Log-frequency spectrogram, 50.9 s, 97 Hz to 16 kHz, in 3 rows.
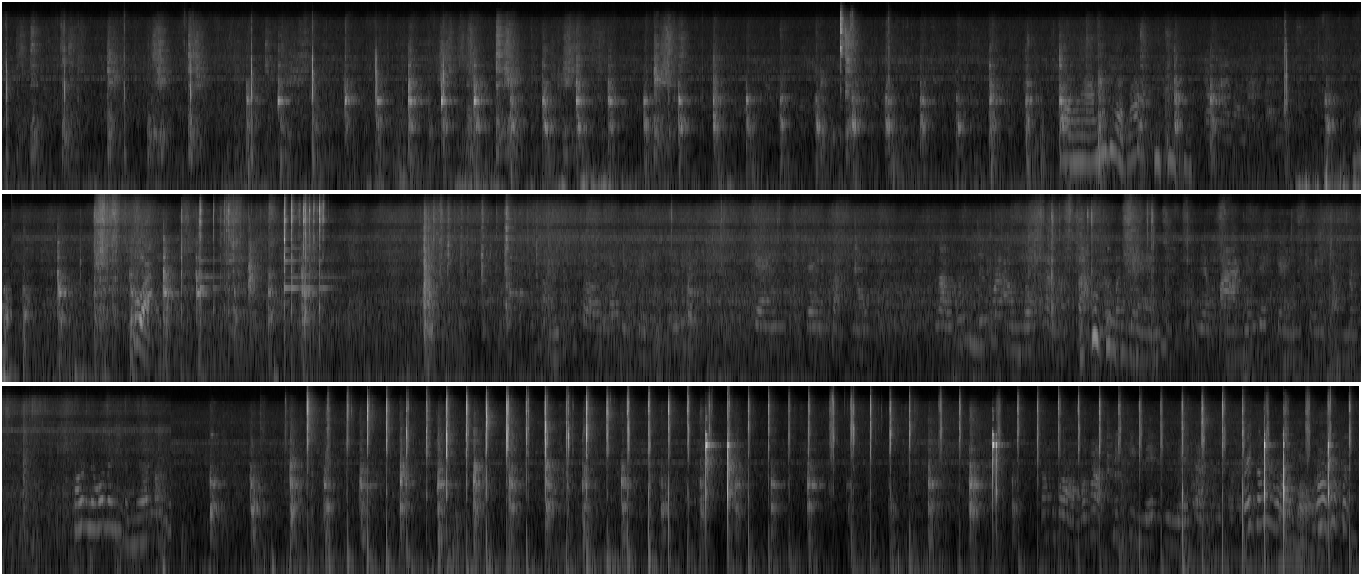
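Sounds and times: pestle pounding in stone mortar: 0.0s - 13.4s, 37.1s - 50.9s
metal bowl clattering against pan: 41.0s - 50.9s.

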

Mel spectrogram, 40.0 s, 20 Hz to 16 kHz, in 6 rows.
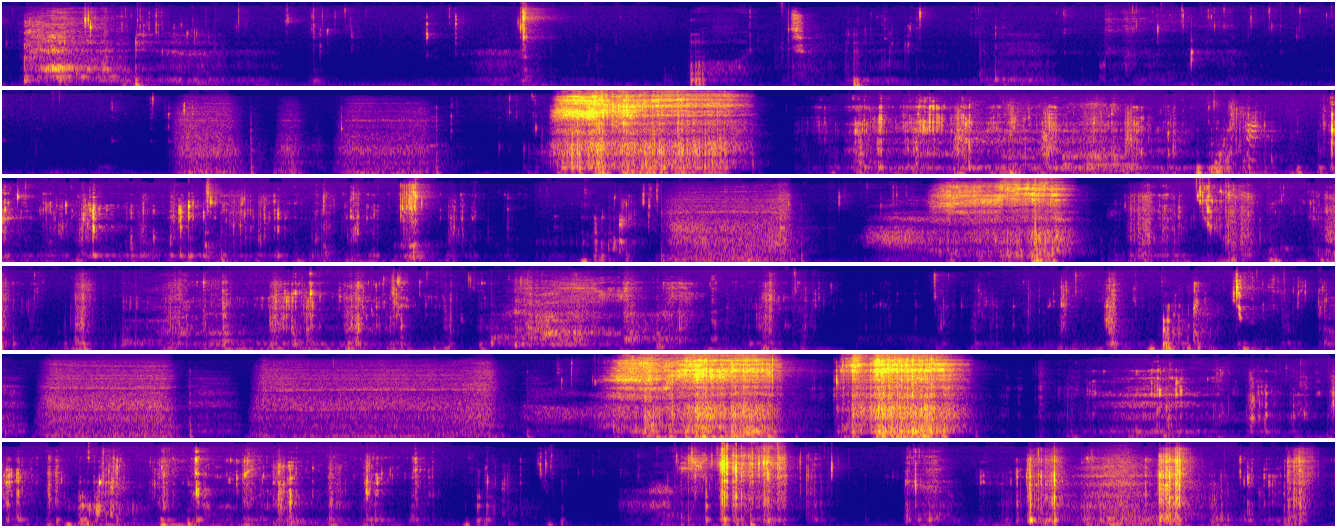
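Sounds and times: loud noodle slurps: 9.4s - 10.4s, 29.7s - 31.6s.

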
